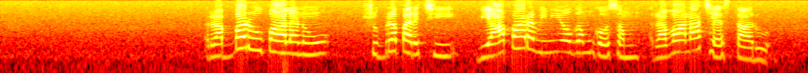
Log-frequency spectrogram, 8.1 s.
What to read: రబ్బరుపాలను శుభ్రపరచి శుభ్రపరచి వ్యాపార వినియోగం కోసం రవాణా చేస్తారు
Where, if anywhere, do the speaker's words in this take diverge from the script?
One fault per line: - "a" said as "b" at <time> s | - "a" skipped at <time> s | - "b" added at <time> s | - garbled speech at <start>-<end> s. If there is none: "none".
- "శుభ్రపరచి" skipped at 4.4 s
